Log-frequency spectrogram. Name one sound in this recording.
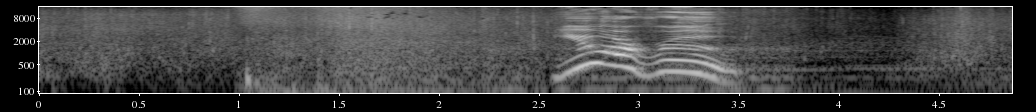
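Water splashes and sloshes as a swimmer moves through the sea.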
